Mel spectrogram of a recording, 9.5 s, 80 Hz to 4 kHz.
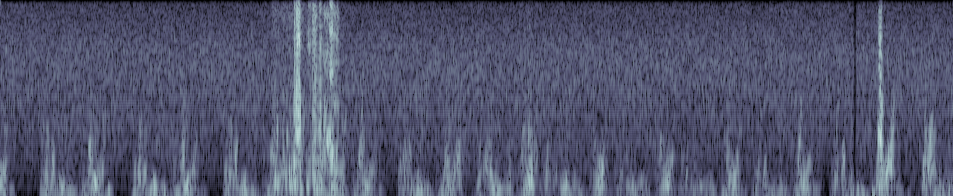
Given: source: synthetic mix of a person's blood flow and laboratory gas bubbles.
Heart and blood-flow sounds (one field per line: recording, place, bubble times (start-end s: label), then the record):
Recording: Doppler ultrasound of blood flow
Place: precordium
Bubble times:
2.72-3.47 s: bubbles
From the record:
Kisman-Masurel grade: 223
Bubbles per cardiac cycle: several, 3 to 8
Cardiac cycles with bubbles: 10 to 50%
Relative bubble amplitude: loud (0.450 to 0.775)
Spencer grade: 2 (many but less than half of the cardiac periods contain bubble signals, singularly or in groups)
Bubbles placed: anywhere in the cardiac cycle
